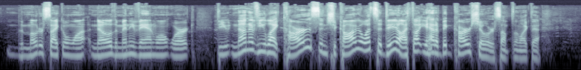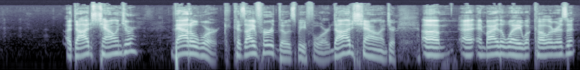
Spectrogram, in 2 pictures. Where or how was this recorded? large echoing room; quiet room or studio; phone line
large echoing room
